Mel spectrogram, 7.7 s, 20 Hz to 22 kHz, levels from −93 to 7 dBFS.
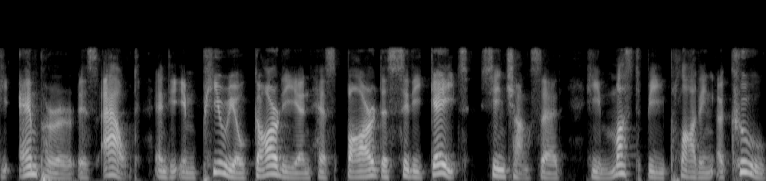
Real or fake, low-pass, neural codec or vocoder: real; 7.2 kHz; none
